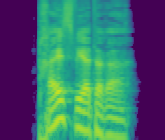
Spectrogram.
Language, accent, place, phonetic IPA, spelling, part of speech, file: German, Germany, Berlin, [ˈpʁaɪ̯sˌveːɐ̯təʁɐ], preiswerterer, adjective, De-preiswerterer.ogg
- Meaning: inflection of preiswert: 1. strong/mixed nominative masculine singular comparative degree 2. strong genitive/dative feminine singular comparative degree 3. strong genitive plural comparative degree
